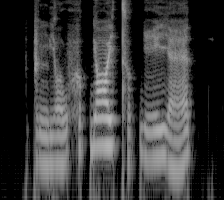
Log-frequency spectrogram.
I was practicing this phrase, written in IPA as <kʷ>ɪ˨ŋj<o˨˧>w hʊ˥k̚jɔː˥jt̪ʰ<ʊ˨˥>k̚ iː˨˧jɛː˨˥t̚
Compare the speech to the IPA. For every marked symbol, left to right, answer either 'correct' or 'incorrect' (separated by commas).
incorrect, correct, correct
